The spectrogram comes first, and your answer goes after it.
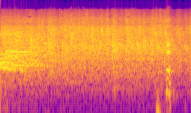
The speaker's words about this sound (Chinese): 谢谢朋友们的掌声。 哎，鼓励。 如果说您这个掌声再热烈点会更好 啊。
